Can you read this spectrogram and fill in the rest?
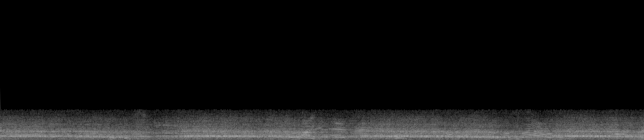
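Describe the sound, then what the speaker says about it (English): A boxing arena crowd cheers and roars for heavyweight Matt Skelton, a broad, distant wash of voices that swells and dips while commentators talk over it. "And the crowd cheer for him again, Matt Skelton."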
